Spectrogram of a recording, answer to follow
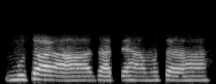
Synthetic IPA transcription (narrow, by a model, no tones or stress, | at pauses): musaɭaɦãd͡zat̪eɦãmusaɾaɦã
